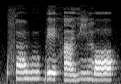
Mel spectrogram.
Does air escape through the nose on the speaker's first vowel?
yes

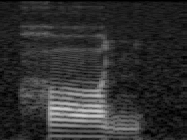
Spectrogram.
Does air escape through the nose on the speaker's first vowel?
no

